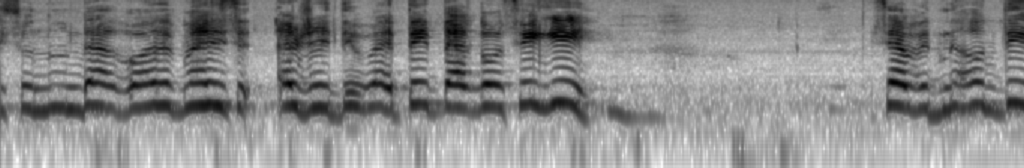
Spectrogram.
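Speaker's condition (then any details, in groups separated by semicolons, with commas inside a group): Cerebral palsy; from birth, medical negligence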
